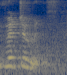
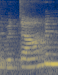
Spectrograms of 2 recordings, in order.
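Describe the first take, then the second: First: विटामिन्स with a short middle vowel; correct pronunciation. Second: विटामिन with a long "taa"; pronunciation to avoid. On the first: Teacher answers what we will say, short middle विटामिन्स. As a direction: say विटामिन्स as VI-tuh-mins. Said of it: "इसे हम क्या बोलेंगे?". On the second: Teacher says what not to say, long middle विटामिन. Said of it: "हम इसे विटामिन ना बोल के". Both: Shown as a demonstration.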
